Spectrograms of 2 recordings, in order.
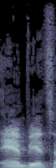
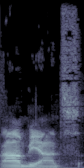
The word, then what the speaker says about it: ambiance: I also just realized I don't think it's ambience. I think it's ambiance. I said it wrong.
